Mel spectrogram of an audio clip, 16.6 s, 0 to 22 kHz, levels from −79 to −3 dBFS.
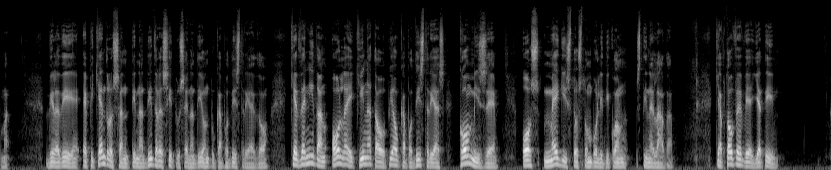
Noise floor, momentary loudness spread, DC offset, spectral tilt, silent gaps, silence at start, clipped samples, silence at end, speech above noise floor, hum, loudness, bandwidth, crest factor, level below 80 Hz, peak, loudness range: -60 dBFS; 10 LU; under 0.1%; -5.5 dB/octave; none; 0 s; under 0.1%; 1.05 s; 37 dB; none; -23 LUFS; 18 kHz; 20 dB; -44 dBFS; -2 dBFS; 4 LU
